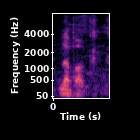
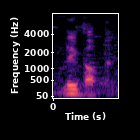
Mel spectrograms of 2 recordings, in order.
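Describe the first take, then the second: First: Lubbock said as "LUH-buck"; second pronunciation attempt. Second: Lubbock said as "LOO-bock"; unsure pronunciation. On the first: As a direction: say Lubbock with a short "uh" in the first syllable. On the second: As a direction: try Lubbock with an "oo" in the first syllable. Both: Shown as a demonstration. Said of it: "I don't know how to pronounce it".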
